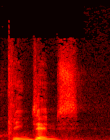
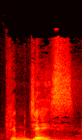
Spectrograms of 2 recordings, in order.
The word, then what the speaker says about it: King James: Still, even the name of the Bible you are using, the Bible, you cannot even pronounce King James. You are saying Kim Jace, Kim Jace, Kim Jace. It's not right. Kim Jace.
